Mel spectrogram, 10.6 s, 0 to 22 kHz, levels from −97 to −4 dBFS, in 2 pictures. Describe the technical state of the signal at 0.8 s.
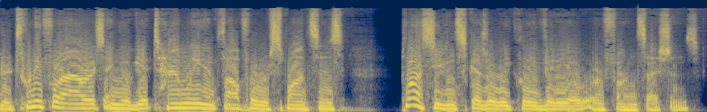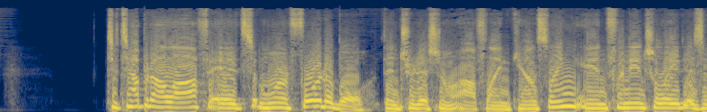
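At 0.8 s the speech is hard clipped, as it is across the whole clip. The level is driven about 12 dB past what the chain can pass. Nearly a third of samples hit the ceiling and are cut flat. Every loud syllable carries a harsh, buzzy fuzz.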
